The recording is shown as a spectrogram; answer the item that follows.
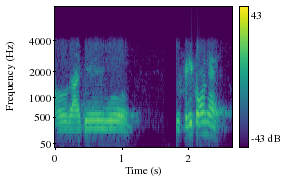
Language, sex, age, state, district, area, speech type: Hindi, male, 60+, Uttar Pradesh, Lucknow, urban, conversation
